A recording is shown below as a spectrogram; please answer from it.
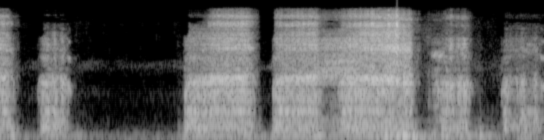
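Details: Barn owls mating in a corral owl box before dawn, nineteenth night: two short hisses, a pause, then a long harsh screech run together with further rasping bursts.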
